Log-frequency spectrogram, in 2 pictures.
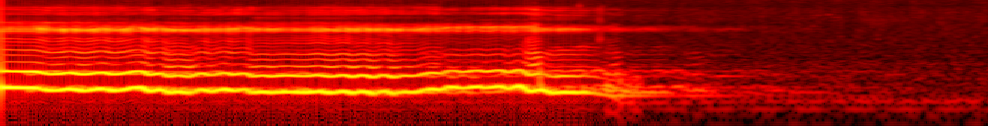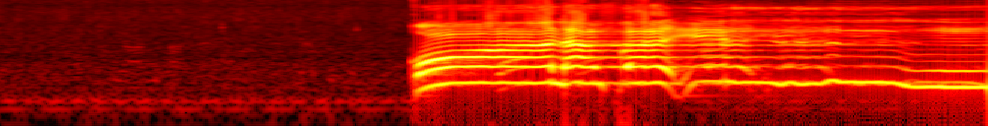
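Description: A man chants melodiously into a microphone, pausing for breath between long sustained phrases.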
